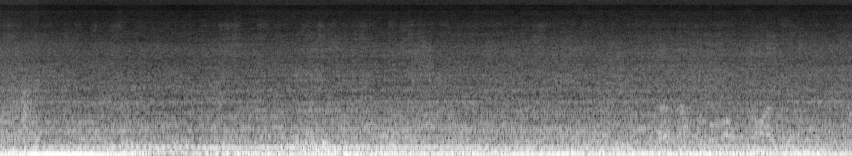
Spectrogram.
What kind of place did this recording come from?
bus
